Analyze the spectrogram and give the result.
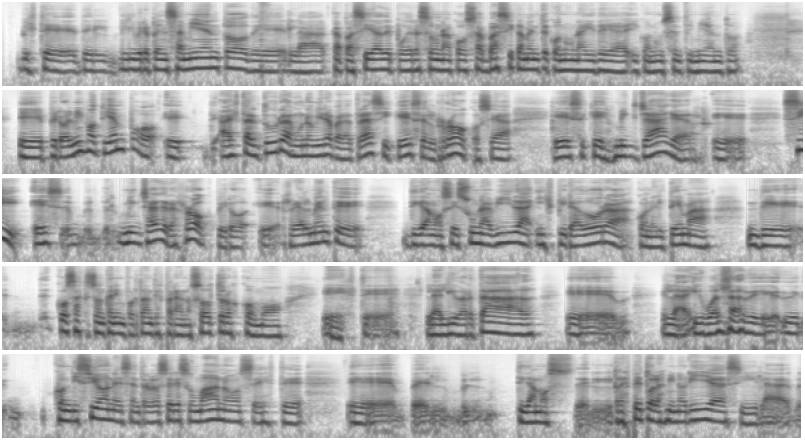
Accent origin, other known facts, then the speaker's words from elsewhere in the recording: Argentina; somos argentinos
